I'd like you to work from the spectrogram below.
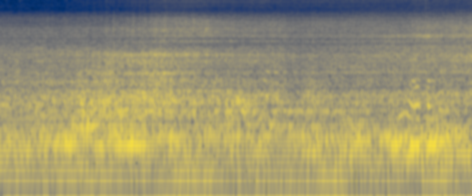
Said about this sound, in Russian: Сейчас будет взлетать медицинский вертолет.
